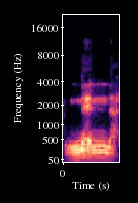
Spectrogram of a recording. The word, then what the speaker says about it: Nnena: Na. Is that the pronunciation?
